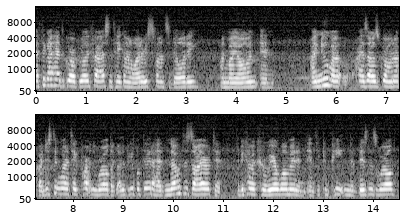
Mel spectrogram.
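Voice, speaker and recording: A woman's voice: fairly high pitch, steady tone, fairly quick, recorded from a distance, a little hiss or hum, poor audio. An older woman in a travel trailer, talking thoughtfully and unhurriedly to a home video camera, often trailing off and restarting her sentences. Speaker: wife in a family home video. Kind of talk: casual reflective talk to camera.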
